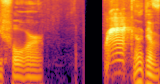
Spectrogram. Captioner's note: quack sound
